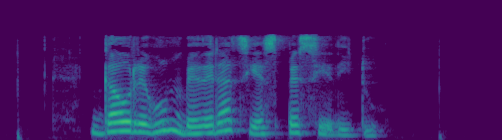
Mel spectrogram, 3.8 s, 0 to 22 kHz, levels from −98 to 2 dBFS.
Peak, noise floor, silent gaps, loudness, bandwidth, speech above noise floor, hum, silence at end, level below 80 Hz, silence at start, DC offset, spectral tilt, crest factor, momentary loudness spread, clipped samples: -22 dBFS; -81 dBFS; none; -37 LUFS; 8 kHz; 43 dB; none; 0.95 s; -84 dBFS; 0.7 s; under 0.1%; -3.5 dB/octave; 20 dB; 16 LU; under 0.1%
